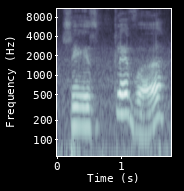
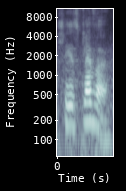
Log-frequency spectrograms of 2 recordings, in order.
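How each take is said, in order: First: The voice falls and then rises. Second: The voice falls at the end. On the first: She is clever but something else is implied. "with a falling rising tone like this" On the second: She really is clever. "with a falling tone"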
